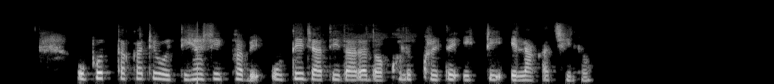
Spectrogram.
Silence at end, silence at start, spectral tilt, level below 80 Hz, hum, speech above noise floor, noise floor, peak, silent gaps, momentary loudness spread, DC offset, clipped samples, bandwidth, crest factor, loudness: 1.8 s; 0.4 s; -4.5 dB/octave; -58 dBFS; none; over 71 dB; under -90 dBFS; -2 dBFS; 0.69-0.77 s, 4.76-4.85 s; 10 LU; under 0.1%; under 0.1%; 7.4 kHz; 18 dB; -19 LUFS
